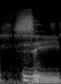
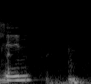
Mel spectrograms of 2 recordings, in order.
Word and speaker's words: Sean: I have a problem with Sean when it's spelled Sean. I keep saying Seen. Sean.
